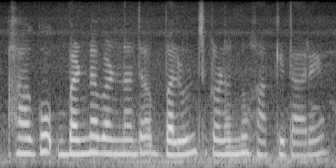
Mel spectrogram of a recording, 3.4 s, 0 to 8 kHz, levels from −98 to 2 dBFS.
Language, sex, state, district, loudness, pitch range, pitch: Kannada, female, Karnataka, Koppal, -16 LUFS, 245-275 Hz, 260 Hz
